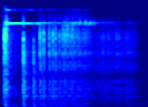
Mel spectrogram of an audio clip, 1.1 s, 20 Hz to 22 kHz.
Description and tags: Clad Quarter 3
Dropping a quarter on a desk.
